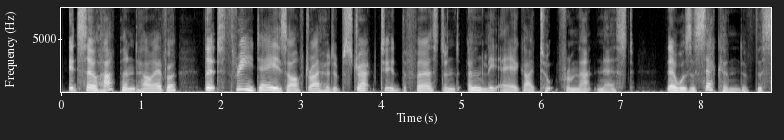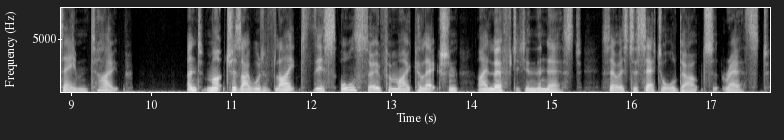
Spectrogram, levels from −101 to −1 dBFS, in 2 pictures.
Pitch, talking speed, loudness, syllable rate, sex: 160 Hz, 185 wpm, -21 LUFS, 4.5 syllables/s, female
